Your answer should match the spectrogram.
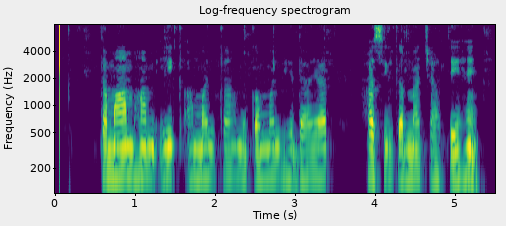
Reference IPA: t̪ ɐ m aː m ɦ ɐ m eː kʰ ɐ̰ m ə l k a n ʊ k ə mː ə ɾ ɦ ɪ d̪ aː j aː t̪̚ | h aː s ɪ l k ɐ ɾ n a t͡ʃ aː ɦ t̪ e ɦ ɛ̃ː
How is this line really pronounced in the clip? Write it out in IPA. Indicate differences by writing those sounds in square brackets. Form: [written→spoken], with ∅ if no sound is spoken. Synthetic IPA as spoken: t̪ ɐ m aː m ɦ ɐ m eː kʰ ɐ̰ m ə l k a [n→m] ʊ k ə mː ə [ɾ→l] ɦ ɪ d̪ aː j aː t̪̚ | h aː s ɪ l k ɐ ɾ n a t͡ʃ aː ɦ t̪ e ɦ ɛ̃ː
